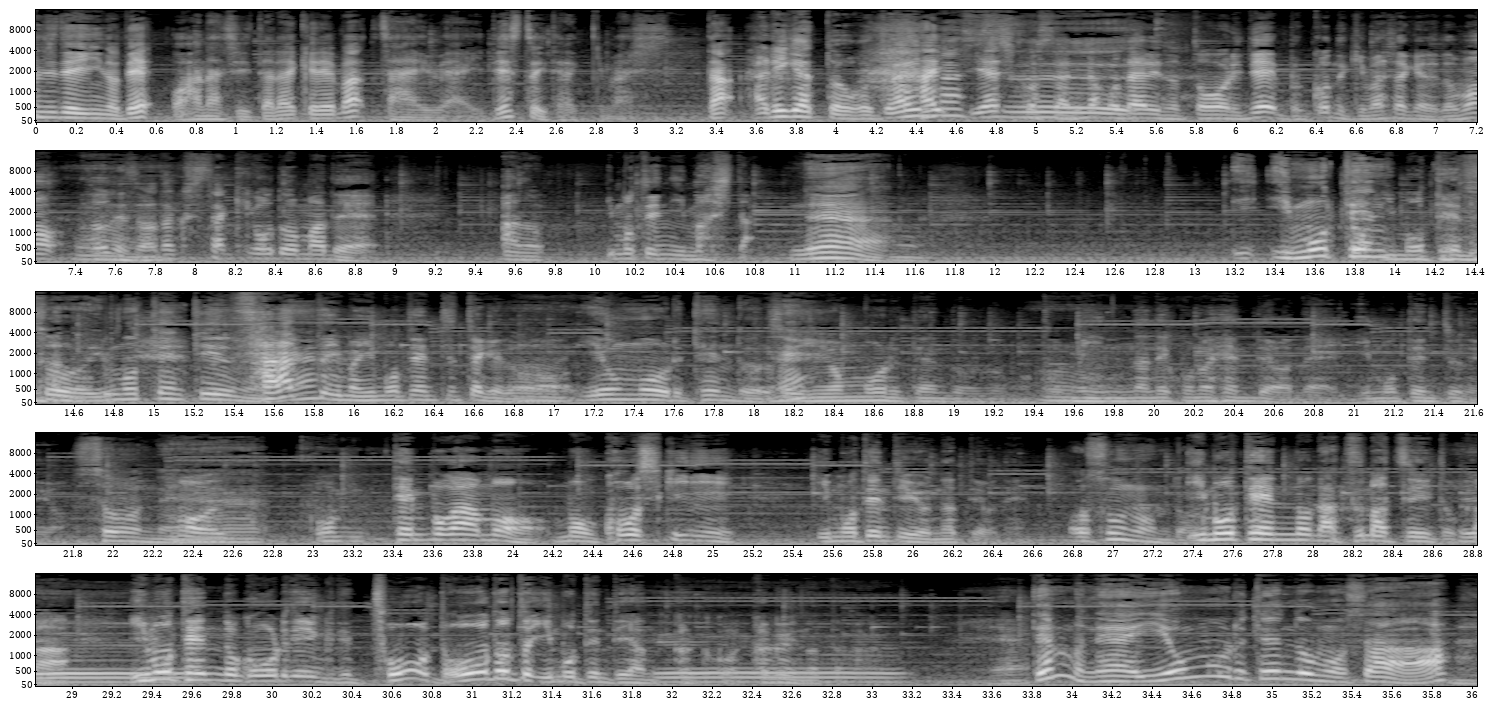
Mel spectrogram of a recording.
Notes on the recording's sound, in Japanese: パーキング収録。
